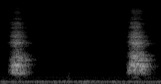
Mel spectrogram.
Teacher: So, if I say the word hot, the H is aspirated. Okay, so the only sound that you hear is the sound of the air moving. Hot, hot. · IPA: /h/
